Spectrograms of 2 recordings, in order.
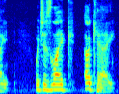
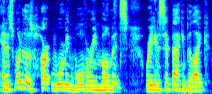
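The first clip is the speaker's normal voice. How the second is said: ordinary talk, nothing marked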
